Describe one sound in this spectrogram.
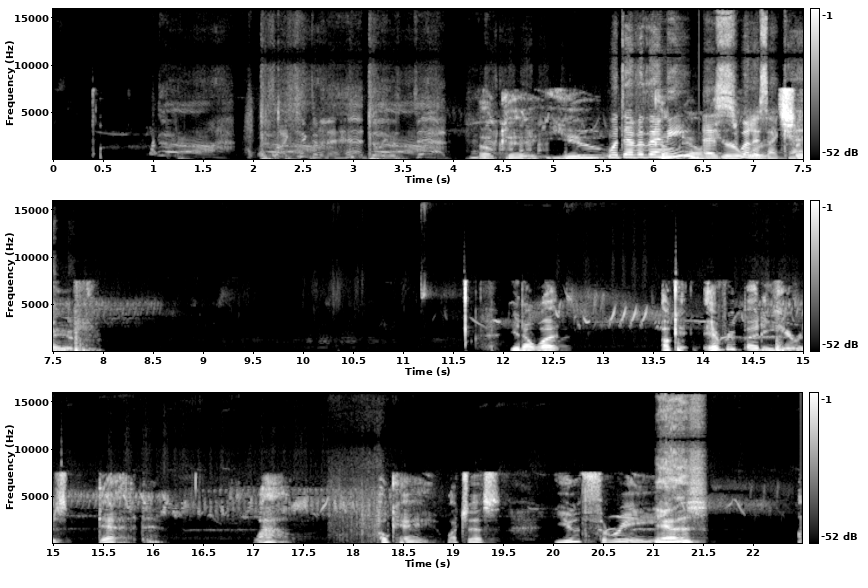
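An older man talks calmly and close to a microphone.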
